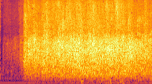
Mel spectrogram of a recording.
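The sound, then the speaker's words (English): Audience applause breaks out after a brief quiet moment and continues as a loud, steady, dense wash of clapping. “And now, another round of applause for sure.”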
